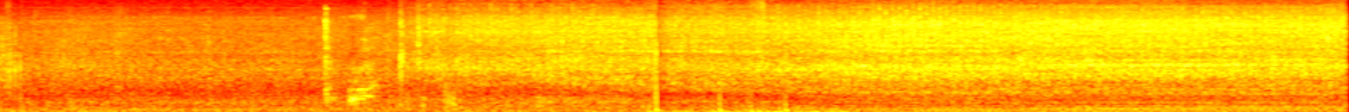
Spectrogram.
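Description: A Pontiac Grand Prix GTP with headers and a supercharger idles steadily, a smooth continuous low engine hum running throughout with a few brief clicks and knocks nearby, and a voice speaking faintly in the background.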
